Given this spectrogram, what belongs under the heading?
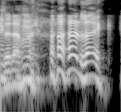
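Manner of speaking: slow, loud, laughing through words; words breaking into laughter. Real, not acted. Laughing at partner's impression.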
